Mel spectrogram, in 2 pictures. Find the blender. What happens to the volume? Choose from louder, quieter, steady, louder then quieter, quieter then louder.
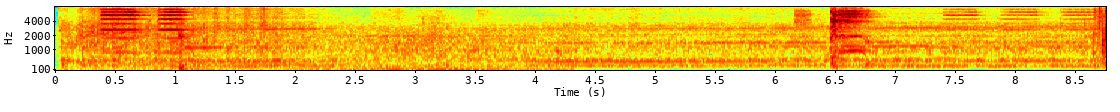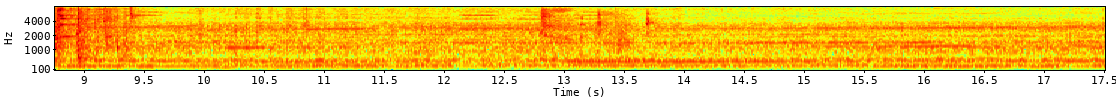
steady.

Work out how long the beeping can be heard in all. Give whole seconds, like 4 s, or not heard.
4 s.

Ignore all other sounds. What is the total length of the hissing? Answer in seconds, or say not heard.
4 s.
